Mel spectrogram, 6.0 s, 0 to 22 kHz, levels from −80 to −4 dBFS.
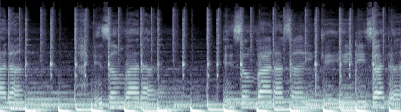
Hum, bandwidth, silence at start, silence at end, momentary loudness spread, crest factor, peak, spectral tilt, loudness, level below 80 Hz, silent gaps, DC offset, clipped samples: none; 16.5 kHz; 0 s; 0 s; 3 LU; 8 dB; 0 dBFS; -6 dB/octave; -11 LUFS; -12 dBFS; none; under 0.1%; 0.6%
